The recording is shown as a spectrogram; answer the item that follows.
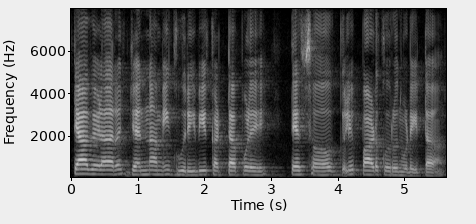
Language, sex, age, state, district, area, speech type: Goan Konkani, female, 60+, Goa, Canacona, rural, spontaneous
